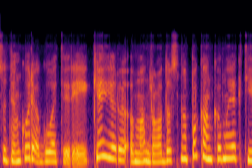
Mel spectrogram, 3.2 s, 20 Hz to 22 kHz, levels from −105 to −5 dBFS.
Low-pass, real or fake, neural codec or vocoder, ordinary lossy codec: 7.2 kHz; real; none; Opus, 16 kbps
